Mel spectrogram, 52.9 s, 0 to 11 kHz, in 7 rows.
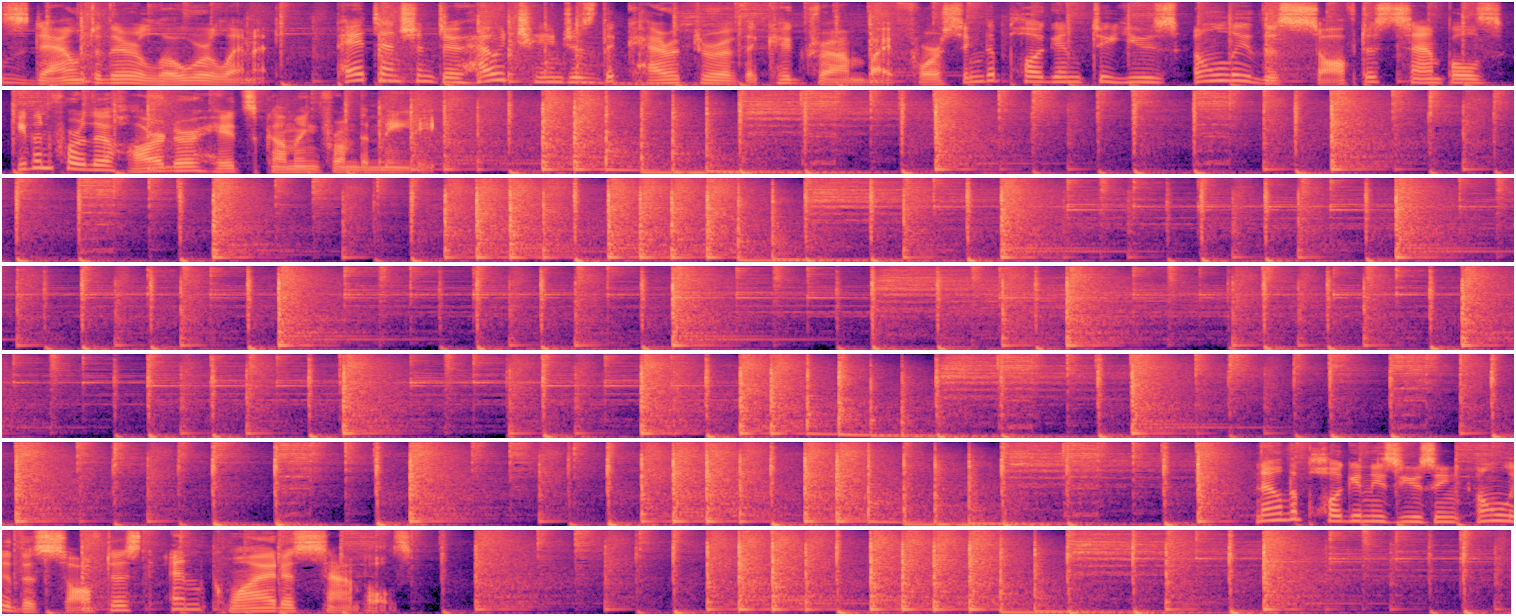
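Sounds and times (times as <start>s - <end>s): tom fills: 0.0s - 9.8s, 44.0s - 47.4s
rock drum kit groove: 0.0s - 52.9s.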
